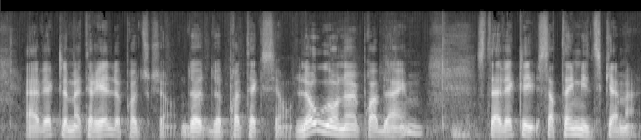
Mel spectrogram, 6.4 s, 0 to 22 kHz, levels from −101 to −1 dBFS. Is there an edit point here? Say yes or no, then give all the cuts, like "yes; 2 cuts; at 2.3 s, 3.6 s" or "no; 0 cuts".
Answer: no; 0 cuts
